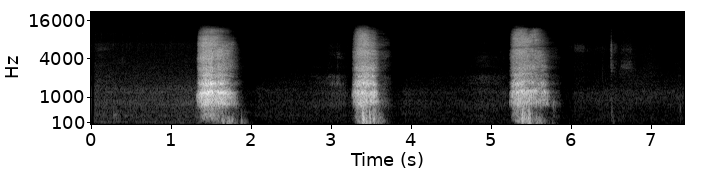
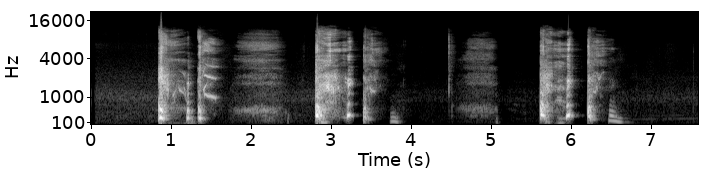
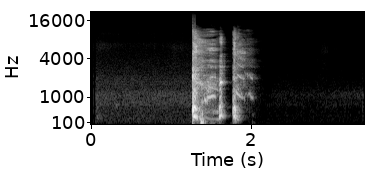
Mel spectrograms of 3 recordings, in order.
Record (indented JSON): {
  "exhalation_length": "7.4 s",
  "exhalation_amplitude": 24717,
  "exhalation_signal_mean_std_ratio": 0.28,
  "three_cough_length": "7.6 s",
  "three_cough_amplitude": 32768,
  "three_cough_signal_mean_std_ratio": 0.26,
  "cough_length": "3.4 s",
  "cough_amplitude": 32767,
  "cough_signal_mean_std_ratio": 0.23,
  "survey_phase": "beta (2021-08-13 to 2022-03-07)",
  "age": "45-64",
  "gender": "Female",
  "wearing_mask": "No",
  "symptom_cough_any": true,
  "symptom_fatigue": true,
  "smoker_status": "Ex-smoker",
  "respiratory_condition_asthma": false,
  "respiratory_condition_other": false,
  "recruitment_source": "REACT",
  "submission_delay": "3 days",
  "covid_test_result": "Negative",
  "covid_test_method": "RT-qPCR",
  "influenza_a_test_result": "Negative",
  "influenza_b_test_result": "Negative"
}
